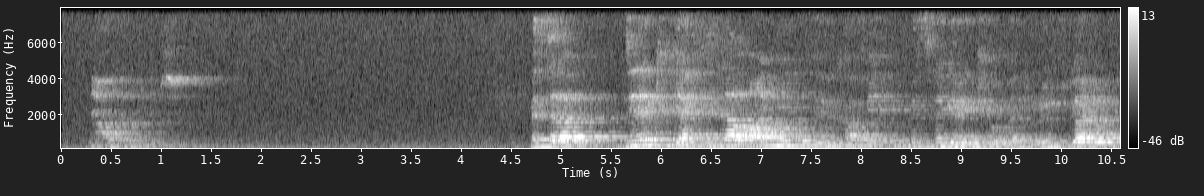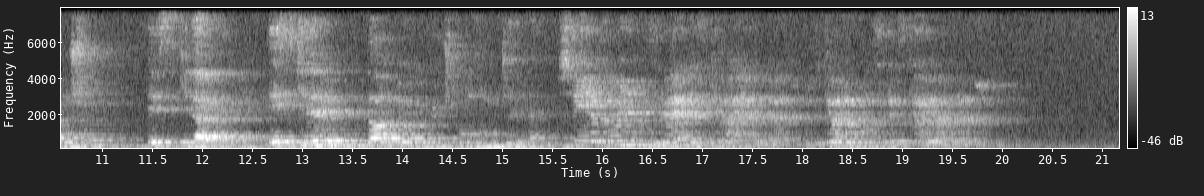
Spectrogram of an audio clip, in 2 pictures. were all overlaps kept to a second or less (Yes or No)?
Yes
